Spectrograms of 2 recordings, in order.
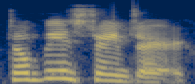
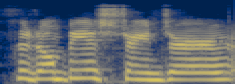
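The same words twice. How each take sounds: First: Said in the usual way. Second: Higher, tearful plea that cracks; real tears catching in the throat; voice breaking. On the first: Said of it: "I'm crying". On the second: Real, not acted. Teacher saying goodbye to her class, voice breaking with tears. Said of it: "Oh my gosh, I'm crying".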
